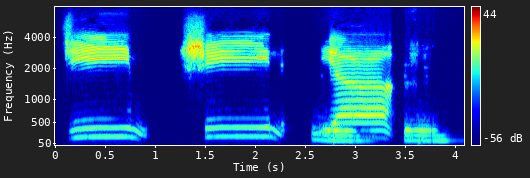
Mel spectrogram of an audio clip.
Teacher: জিভের মাঝখান সেই বরাবর উপরের তালু, একদম জিভের মধ্যখানটা উপরের তালুর সঙ্গে লাগিয়ে উচ্চারিত হবে জিম, শিন, ইয়া। ইয়া, ইয়া, জিম, শিন, ইয়া।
